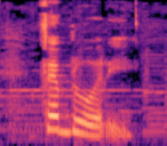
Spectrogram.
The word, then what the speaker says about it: February: The correct pronunciation of this word is February.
